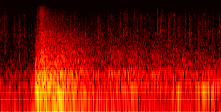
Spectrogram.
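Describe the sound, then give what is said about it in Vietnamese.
A thunderclap shakes the sky in a storm: a sudden loud crack about half a second in, then a long, heavy rumbling roar that slowly fades over a steady hiss. “Một tiếng sấm nổ rung chuyển cả trời đất, mặt đất nứt ra thành những rãnh sâu hoắm”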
